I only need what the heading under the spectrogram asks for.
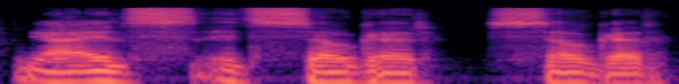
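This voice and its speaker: Low-voiced man hosting, dry sound. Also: little pitch movement, takes it slowly, no echo. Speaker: podcast host, interviewer. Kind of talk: casual interview chat.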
